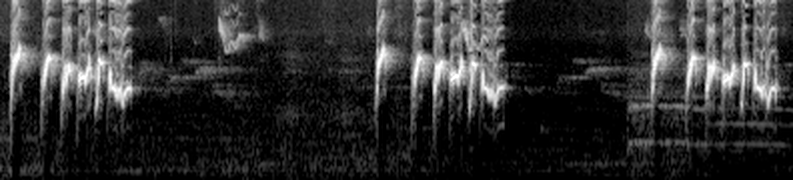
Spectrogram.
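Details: Caged red-whiskered bulbul from Thailand singing southern master-style song used to excite birds and train young ones: three bright phrases of rapid falling whistled notes, each about a second long, spaced roughly two seconds apart, with quiet chirps between.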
